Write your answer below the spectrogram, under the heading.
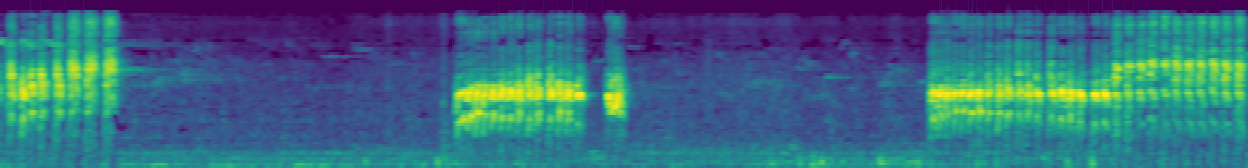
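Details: Greater green leafbird singing through its repertoire: bursts of rapid rasping trills separated by pauses, ending with a long buzzy rattling run.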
